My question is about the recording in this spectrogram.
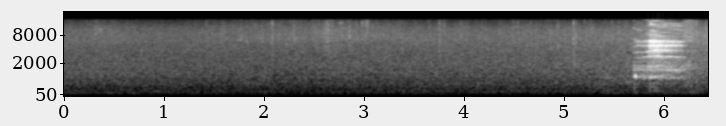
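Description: Faint, steady background hiss of outdoor ambience. Just before the end comes a short breathy burst, like a sharp exhale.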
